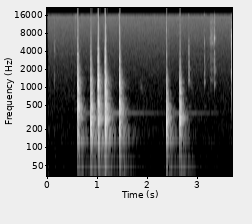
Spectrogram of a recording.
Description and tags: Knock on door #3
Someone knocking a secret knock on a wooden door. There is a small pause between the five knocks and the last two knocks which can be edited out. However, I decided to put it in in case you want to make it that someone on the other side of the door responds with the two knocks.
door, bang, wood, wooden, knocks, knock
